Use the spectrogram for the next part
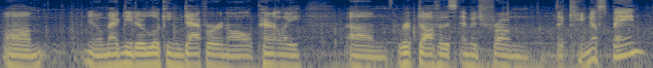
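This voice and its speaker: A man giving a casual, profane, heated commentary, rambling with many fillers and swinging up in pitch when worked up. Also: animated, normal speed, a bit bright, slight background noise. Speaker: host.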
